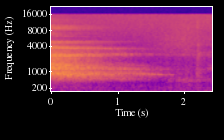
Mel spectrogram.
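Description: A woman's long, audible exhale through the mouth, a sighing breath out that fades away over about two seconds.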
